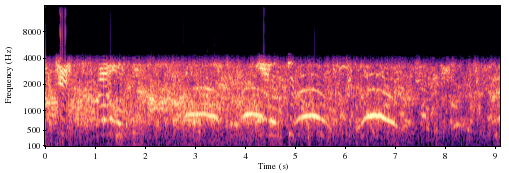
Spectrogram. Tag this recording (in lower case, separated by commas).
speech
